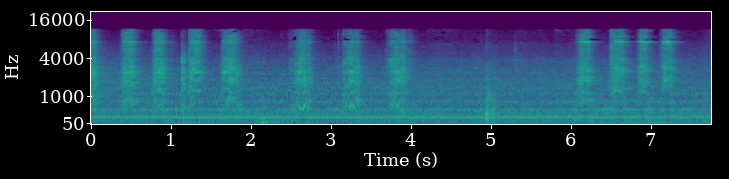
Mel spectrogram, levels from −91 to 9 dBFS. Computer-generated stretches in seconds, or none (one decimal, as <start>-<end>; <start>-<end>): 0.0-1.0; 1.6-2.1; 3.3-7.8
